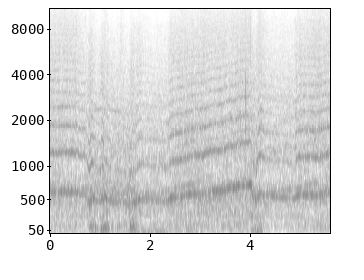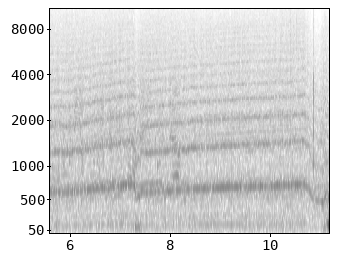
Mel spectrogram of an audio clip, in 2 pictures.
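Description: A Formula One race car in the PS2 video game Formula One 03, on the San Marino circuit: a high, buzzing engine whine that rises through the gears, dips sharply under braking and climbs again as it accelerates, loud and continuous.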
